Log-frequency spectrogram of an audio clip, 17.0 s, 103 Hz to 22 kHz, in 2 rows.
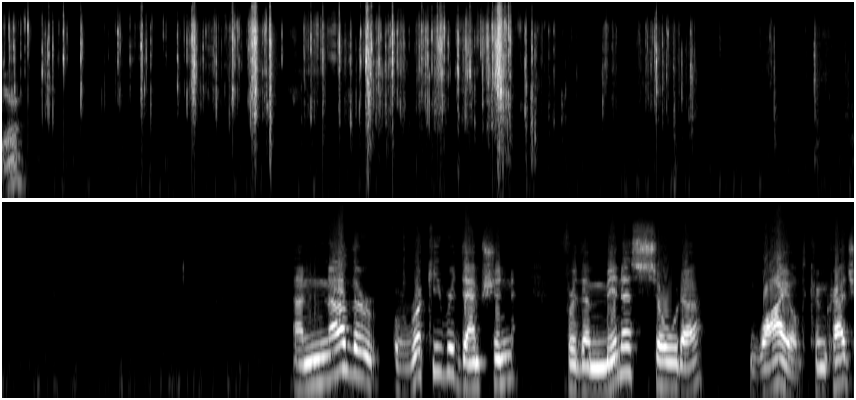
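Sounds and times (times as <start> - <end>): cards being handled: 0.0 - 7.0, 7.6 - 8.6
foil wrapper tearing and crinkling: 0.0 - 7.0.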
